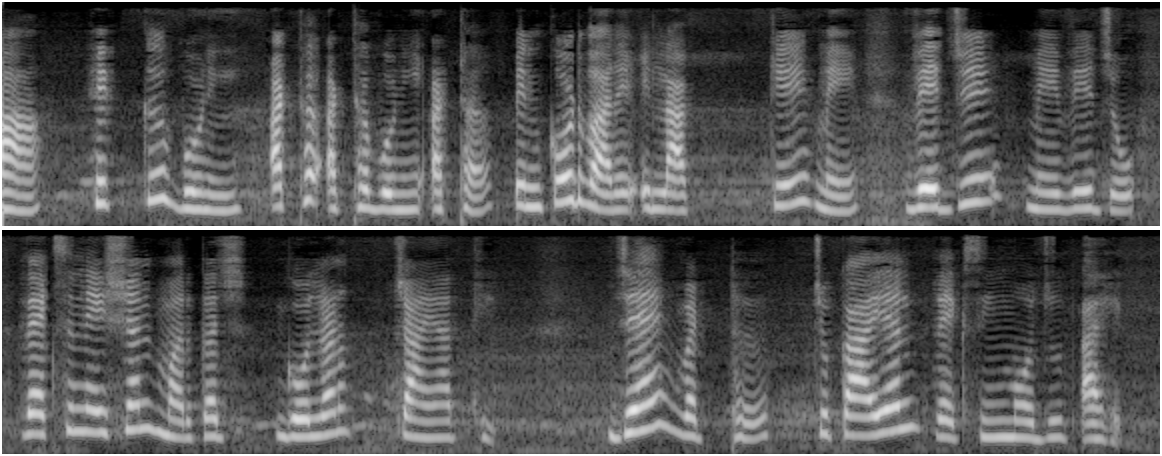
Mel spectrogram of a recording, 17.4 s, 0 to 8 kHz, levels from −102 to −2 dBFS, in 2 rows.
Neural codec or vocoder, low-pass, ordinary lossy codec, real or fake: autoencoder, 48 kHz, 32 numbers a frame, DAC-VAE, trained on Japanese speech; 7.2 kHz; AAC, 32 kbps; fake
